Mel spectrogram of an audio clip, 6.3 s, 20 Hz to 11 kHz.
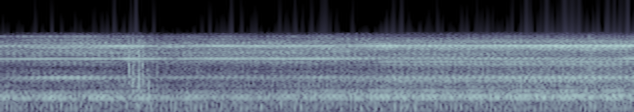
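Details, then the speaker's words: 24-volt forklift DC motor without permanent magnets, run on 24 V battery: smooth, steady high whir with constant pitch, no crackle, brushes no longer sparking; normal running. "because the brushes aren't sparking anymore"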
